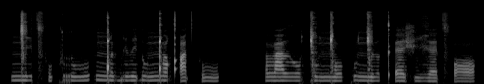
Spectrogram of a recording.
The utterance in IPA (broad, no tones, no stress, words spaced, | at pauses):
ŋ͡ǀit͡sʼukru | ŋ͡ǃʉbiðiɗu ŋ͡ǃuqʼat͡sʼu | βaə̯ɣoǀuŋ͡ǀo kuŋ͡ǀʉə̯kʼɛ ʃiɣɛ t͡sʼɔ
